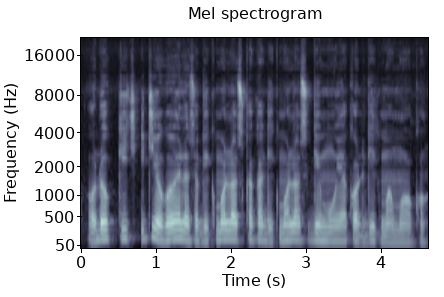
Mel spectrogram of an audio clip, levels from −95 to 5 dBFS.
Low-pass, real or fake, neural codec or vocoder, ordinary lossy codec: none; real; none; none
